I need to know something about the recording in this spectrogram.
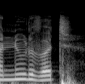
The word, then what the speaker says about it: Nunavut: cold air up over northern Canada through a Nunavut i believe it's pronounced in canada and then it basically brings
